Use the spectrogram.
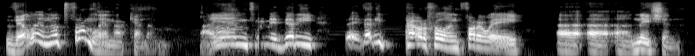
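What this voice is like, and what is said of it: Unfamiliar foreign-sounding accent. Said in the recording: “I can't place your accent ... I've never heard that accent before”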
